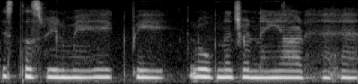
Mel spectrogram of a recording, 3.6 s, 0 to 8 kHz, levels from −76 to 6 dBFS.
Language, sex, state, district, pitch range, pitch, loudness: Hindi, female, Bihar, Patna, 240-260 Hz, 245 Hz, -13 LUFS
